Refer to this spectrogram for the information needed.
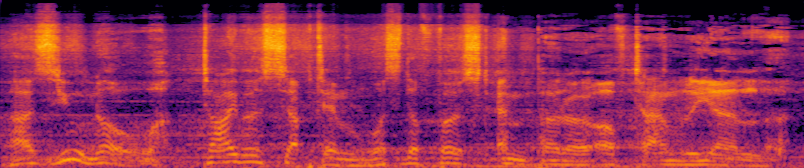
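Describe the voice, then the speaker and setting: An actor playing a cold, scheming man of mystery in a video game, speaking in a measured, formal and deliberate way. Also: low voice, sing-song, exaggerated voice. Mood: grave, confiding. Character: cold, scheming male mystery figure granting dark errands. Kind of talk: scripted video game dialogue. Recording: game music behind the voice. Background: music.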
